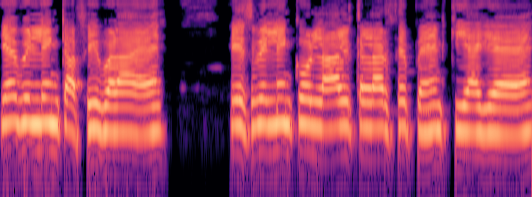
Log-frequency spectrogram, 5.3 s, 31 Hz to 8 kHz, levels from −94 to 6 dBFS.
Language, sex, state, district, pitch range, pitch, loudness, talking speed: Hindi, male, Bihar, Saran, 195-245 Hz, 220 Hz, -12 LUFS, 170 wpm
